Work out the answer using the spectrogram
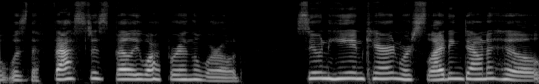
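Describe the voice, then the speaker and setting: This fairly high-pitched woman brings a children's storybook to life with a deliberate, expressive delivery. The sound is clean studio quality with no echo.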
